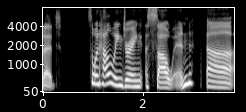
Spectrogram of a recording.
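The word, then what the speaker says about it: Samhain: so in Halloween during sawin uh it's hard to say sawin I know because it's spelled Sam Hae yeah and like that's how some people say it Sam ha um so during a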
